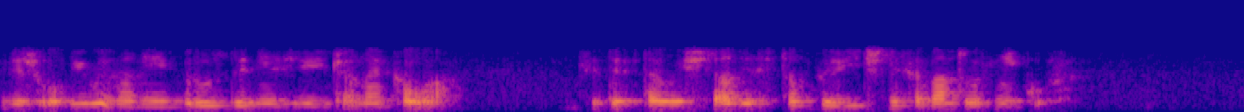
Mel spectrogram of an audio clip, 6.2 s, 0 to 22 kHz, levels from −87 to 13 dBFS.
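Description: Speech carried over a G.729 codec link, most likely G.729A at 8 kbit/s, with the line band running from about 250 Hz to 3.4 kHz. Nothing reaches above that ceiling, so sibilants lose their edge. The codec damage is plainly audible: the voice is rebuilt from a vocal tract filter, a pitch predictor and a handful of pulses per 10 ms frame, which gives it a rough, slightly synthetic texture. There are two brief disturbances from VoIP packet loss concealed by the speech codec. The first runs from 0.53 to 0.59 s, just before "na niej bruzdy niezliczone". The second runs from 3.50 to 3.55 s, just before "stopy licznych". Each starts with about 20 ms of missing audio, which fits a single lost packet. The decoder fills the gap by extending its last pitch and filter state at falling gain, so the sound stretches into a fading buzzy tone or coloured noise. Because every frame is predicted from the one before it, the voice stays weak or distorted for tens of milliseconds or more after the stream resumes.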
